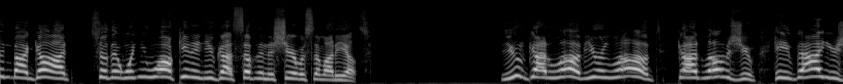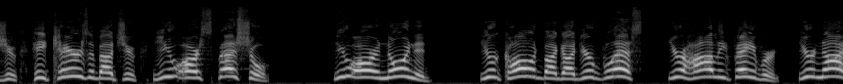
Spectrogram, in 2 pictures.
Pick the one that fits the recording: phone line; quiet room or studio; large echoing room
large echoing room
